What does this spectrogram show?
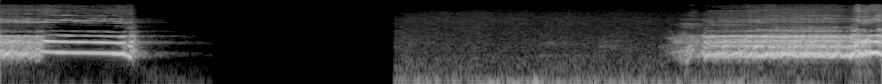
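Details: The tail of one loud rooster crow fades to silence, then low rumbling noise gives way to the rough, strident start of the next crow.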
